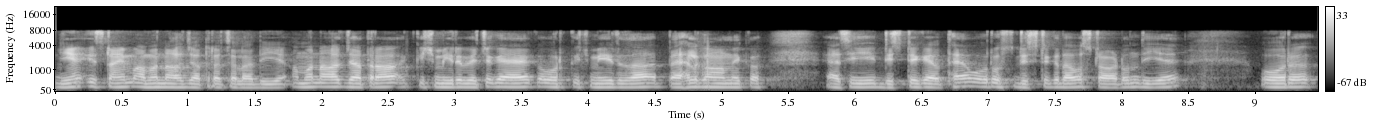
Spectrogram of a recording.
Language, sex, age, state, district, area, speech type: Dogri, male, 30-45, Jammu and Kashmir, Reasi, urban, spontaneous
